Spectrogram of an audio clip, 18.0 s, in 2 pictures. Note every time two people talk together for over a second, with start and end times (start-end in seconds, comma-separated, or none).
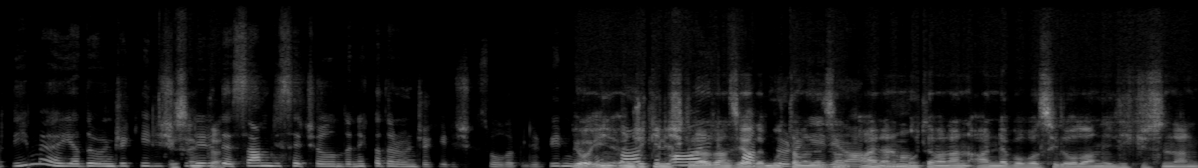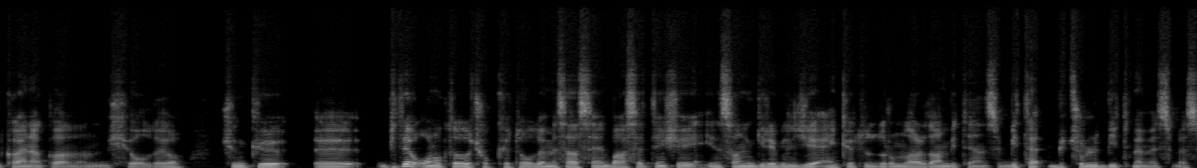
4.3-6.9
